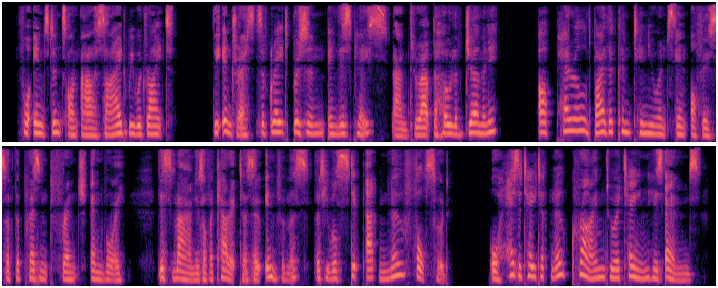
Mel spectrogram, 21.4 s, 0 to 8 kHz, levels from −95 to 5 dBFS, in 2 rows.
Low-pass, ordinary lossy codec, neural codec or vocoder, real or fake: 7.2 kHz; AAC, 32 kbps; none; real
